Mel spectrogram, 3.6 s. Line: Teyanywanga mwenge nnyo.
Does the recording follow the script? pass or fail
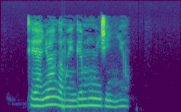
fail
